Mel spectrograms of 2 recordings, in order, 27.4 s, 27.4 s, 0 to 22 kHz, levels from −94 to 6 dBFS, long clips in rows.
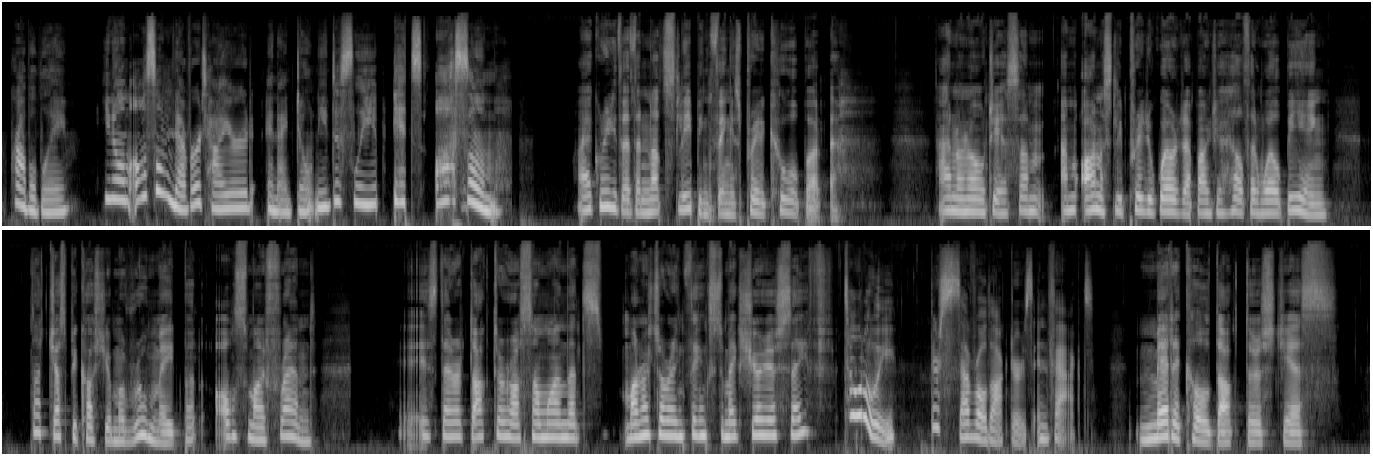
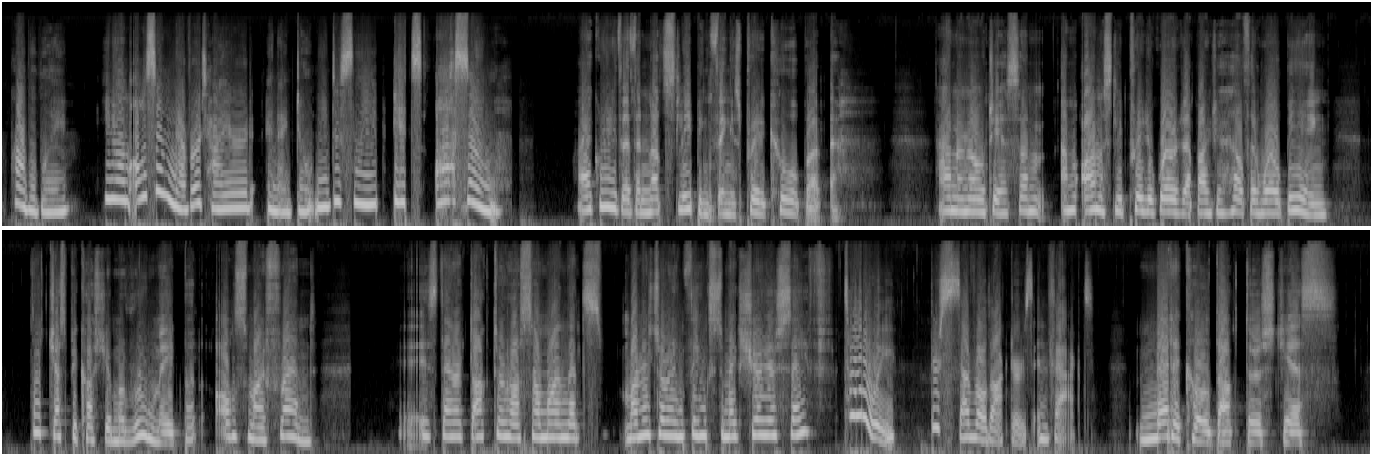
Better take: first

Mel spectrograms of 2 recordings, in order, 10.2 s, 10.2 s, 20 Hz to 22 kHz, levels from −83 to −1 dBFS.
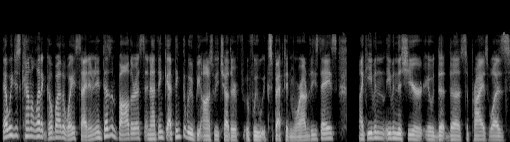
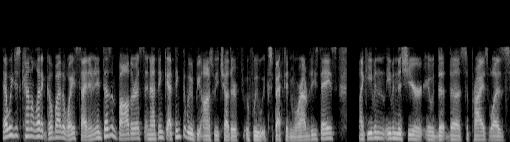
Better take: first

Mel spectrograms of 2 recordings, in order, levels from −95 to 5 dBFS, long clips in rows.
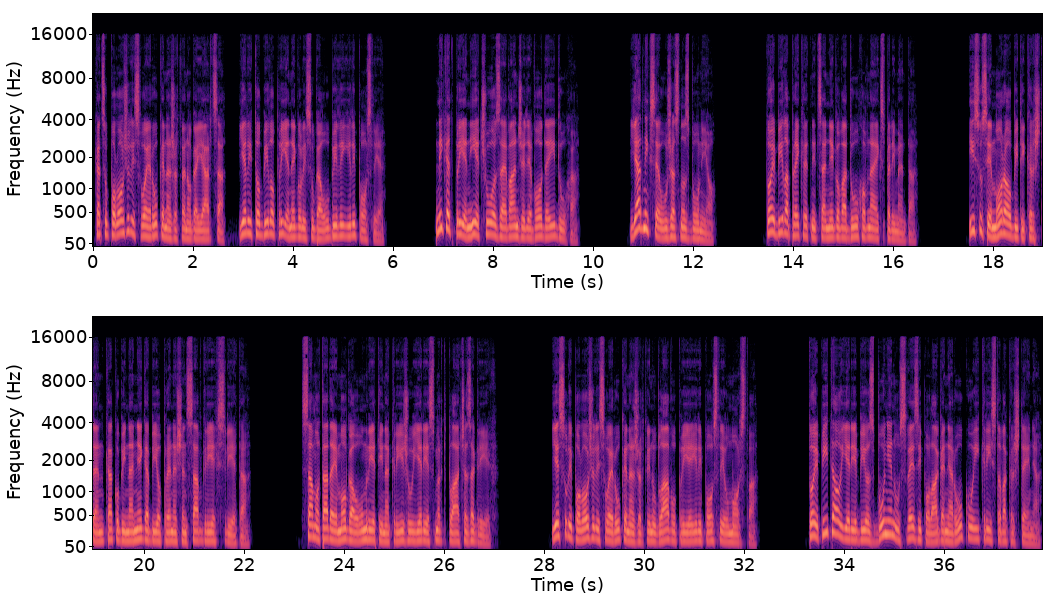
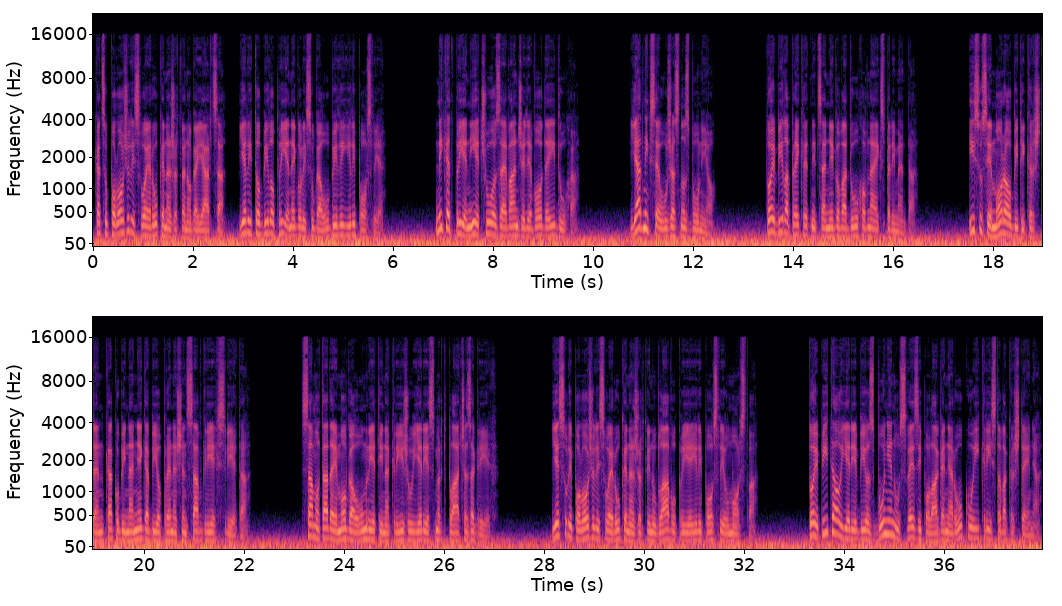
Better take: first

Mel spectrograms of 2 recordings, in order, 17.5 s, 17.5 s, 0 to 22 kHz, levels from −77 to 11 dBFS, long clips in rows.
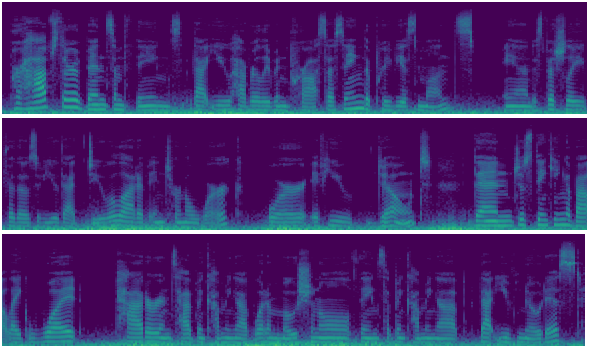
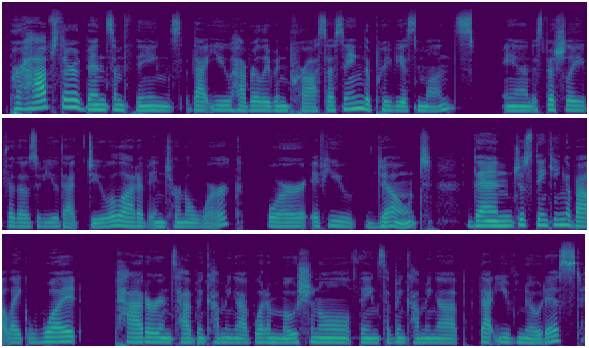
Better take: second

